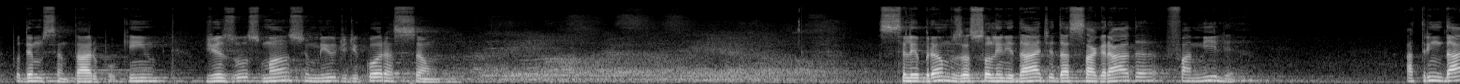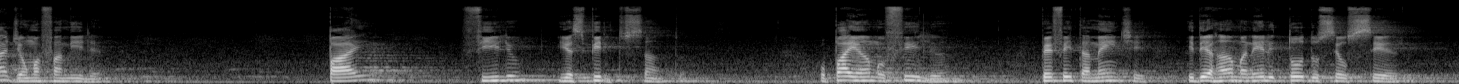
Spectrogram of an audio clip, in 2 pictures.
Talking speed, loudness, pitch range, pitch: 80 wpm, -17 LUFS, 135-170 Hz, 155 Hz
